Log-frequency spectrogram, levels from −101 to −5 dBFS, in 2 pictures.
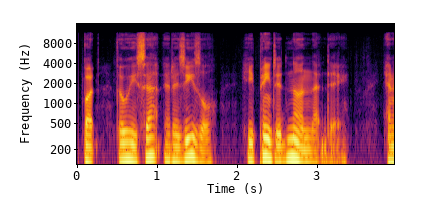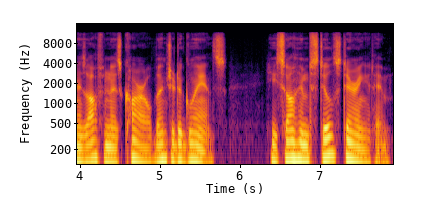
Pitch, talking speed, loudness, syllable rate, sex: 115 Hz, 205 wpm, -17 LUFS, 5.3 syllables/s, male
